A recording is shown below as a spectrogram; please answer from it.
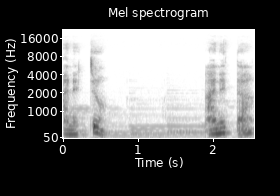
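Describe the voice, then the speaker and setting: With music in the background, a woman with a fairly low pitch speaks very slowly, using lively intonation. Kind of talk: audiobook reading.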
